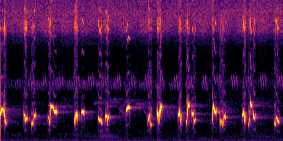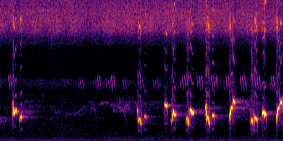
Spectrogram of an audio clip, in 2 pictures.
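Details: Rival-challenging calls from a sooty-headed bulbul: dense, fast chattering of mellow slurred notes, a short pause near the middle, then the bubbling series resumes; steady thin hiss throughout.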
